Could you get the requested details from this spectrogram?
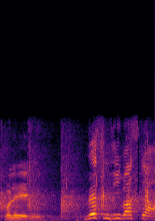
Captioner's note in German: Beifall DIE LINKE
